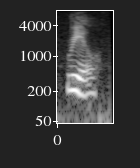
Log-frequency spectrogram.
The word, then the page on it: reel: American English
